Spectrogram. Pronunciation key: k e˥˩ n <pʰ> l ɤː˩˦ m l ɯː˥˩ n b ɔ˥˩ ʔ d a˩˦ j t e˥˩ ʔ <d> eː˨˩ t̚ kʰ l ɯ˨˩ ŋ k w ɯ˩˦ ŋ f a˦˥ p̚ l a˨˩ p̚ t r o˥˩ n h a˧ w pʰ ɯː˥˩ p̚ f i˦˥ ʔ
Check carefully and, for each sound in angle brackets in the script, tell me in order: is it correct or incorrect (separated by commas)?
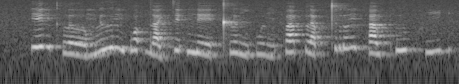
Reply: incorrect, incorrect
